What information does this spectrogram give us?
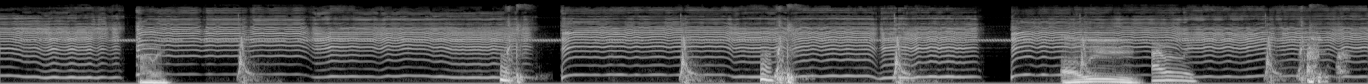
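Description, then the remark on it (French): A person hums a high, nasal buzzing whine that imitates a mosquito, holding steady tones broken by short sharp swoops and pauses, fairly loud with no other sounds. “As-tu un autre moustique à nous chanter?”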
